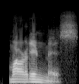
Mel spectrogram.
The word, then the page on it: Martinmas: American English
